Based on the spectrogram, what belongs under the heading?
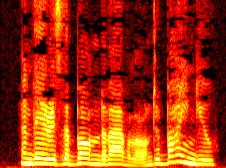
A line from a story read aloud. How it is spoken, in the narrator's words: said Guinevere, a little more sharply than she intended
